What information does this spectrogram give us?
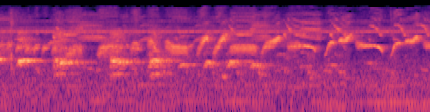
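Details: Caged Chinese hwamei sold as a singing bird, praised for its lively warbling delivery; loud, varied whistled phrases, rising and falling slurs and quick trills run on without a break.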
